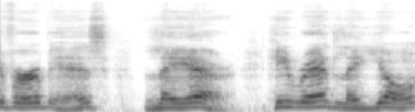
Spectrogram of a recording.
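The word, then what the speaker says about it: leyó: most common y verb is leer he read Leo l e yo Accent on the o to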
